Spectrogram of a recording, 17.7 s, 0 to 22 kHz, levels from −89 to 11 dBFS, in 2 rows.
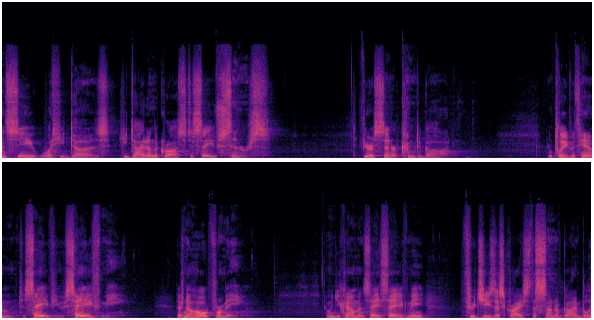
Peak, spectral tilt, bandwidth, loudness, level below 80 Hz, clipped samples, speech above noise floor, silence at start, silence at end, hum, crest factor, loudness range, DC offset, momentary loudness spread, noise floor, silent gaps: -10 dBFS; -3.5 dB/octave; 17 kHz; -30 LUFS; -84 dBFS; under 0.1%; 37 dB; 0 s; 0 s; none; 22 dB; 5 LU; under 0.1%; 12 LU; -67 dBFS; none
